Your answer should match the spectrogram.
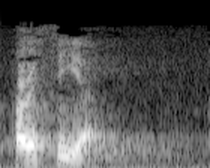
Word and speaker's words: parousia: And it's pronounced for you, parousia, from 3956 and a derivative of 4483.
